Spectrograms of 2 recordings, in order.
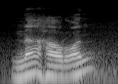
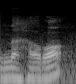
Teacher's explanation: را پر دو زبر کی تنوین ہے، تو اسے پر کر کے پڑھا جائے گا، وقف کی صورت میں بھی، اور وقف نہ کیا جائے تب بھی اسے پر کر کے پڑھیں گے۔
